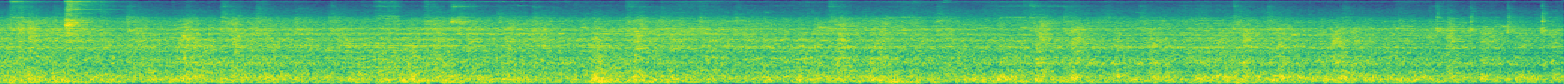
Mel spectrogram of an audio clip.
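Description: Indian Railways freight train of hopper wagons rolling past close by: a steady rumble of steel wheels on the rails with scattered clacks as the wheels cross the rail joints.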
